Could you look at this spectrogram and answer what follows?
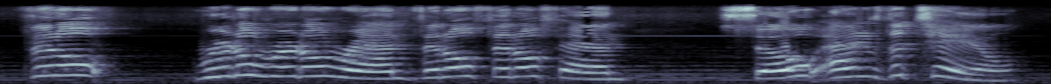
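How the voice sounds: The voice heard is a natural reading voice.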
